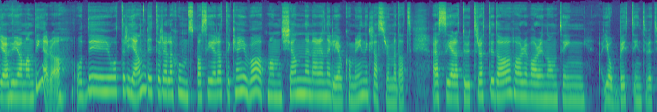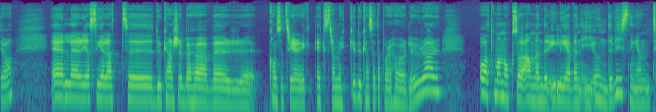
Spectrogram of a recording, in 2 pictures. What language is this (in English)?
Swedish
